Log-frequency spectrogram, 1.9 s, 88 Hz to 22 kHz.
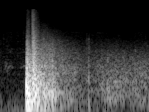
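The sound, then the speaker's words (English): At North Korea's nuclear test site, explosives strung up in a test tunnel set off a sudden, powerful explosion that booms out and rolls away in a long, rumbling decay, followed about a second later by a fainter secondary blast. No one speaks. “With a series of large explosions, blast! North Korea claims it destroyed its once-treasured testing grounds, used since 2006 to build increasingly powerful nuclear weapons.”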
